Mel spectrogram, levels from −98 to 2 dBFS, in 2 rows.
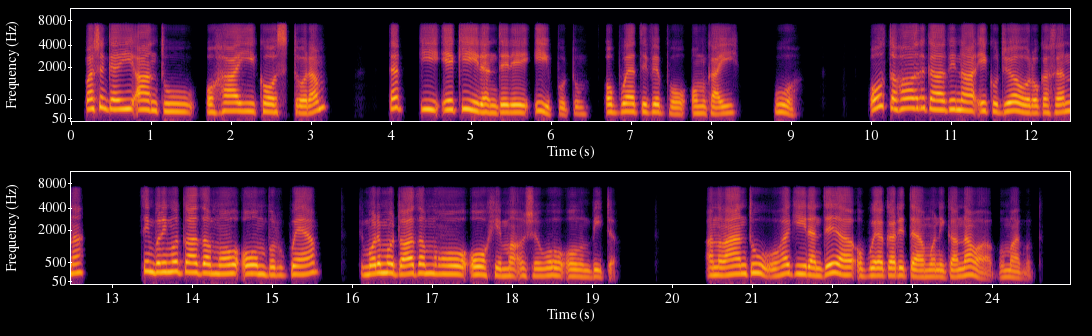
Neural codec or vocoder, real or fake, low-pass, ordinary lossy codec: codec, 16 kHz, 0.2 kbps, FocalCodec; fake; 7.2 kHz; Opus, 64 kbps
